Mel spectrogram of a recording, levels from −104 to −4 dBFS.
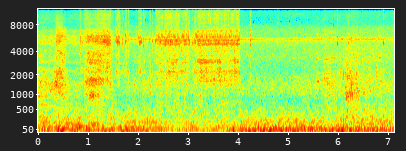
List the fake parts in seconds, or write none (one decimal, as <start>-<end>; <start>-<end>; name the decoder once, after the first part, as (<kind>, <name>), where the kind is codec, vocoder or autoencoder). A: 0.0-1.5 (codec, SNAC)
